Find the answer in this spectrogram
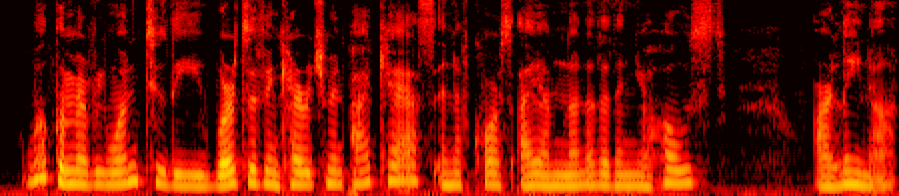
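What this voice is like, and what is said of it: Hoarse, weakening voice. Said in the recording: “my voice is kind of leaving me a little bit”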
